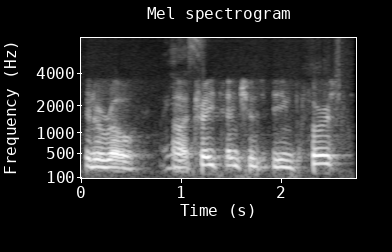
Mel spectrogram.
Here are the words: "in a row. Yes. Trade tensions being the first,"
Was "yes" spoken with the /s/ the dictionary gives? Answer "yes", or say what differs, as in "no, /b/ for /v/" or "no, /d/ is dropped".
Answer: no, /s/ is dropped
